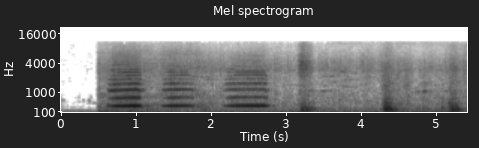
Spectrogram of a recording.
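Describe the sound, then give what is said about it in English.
A steam train whistle sounds three times in quick succession, followed by several sharp hissing chuffs and clanks as the train gets underway, with no talking. “Come along then, child, we've got to get on the train.”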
